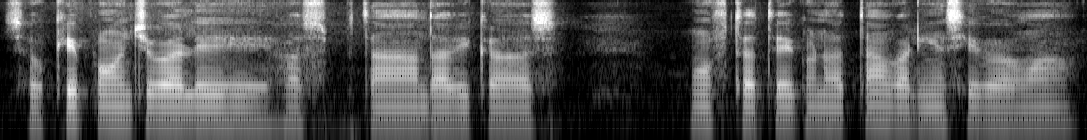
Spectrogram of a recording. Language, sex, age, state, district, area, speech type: Punjabi, male, 18-30, Punjab, Moga, rural, spontaneous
